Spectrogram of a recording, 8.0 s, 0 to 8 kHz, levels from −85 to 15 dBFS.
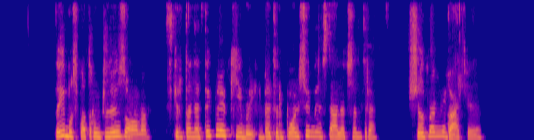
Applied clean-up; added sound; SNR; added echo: neural mask model Resemble Enhance denoiser.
